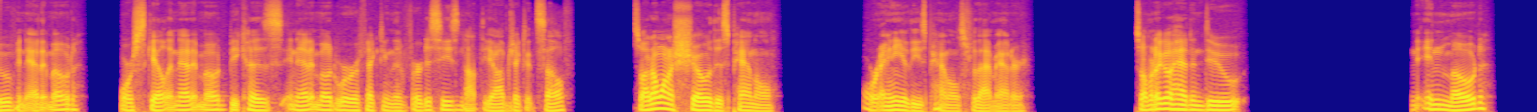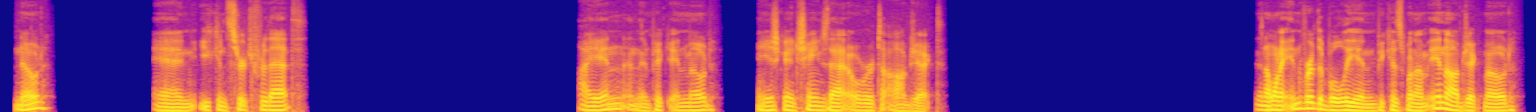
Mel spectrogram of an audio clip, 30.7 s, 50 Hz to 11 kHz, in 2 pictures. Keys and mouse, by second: 4.4 middle click, 5.2 middle click, 11.6 middle click, 12.3 middle click, 13.4 middle click, 14.0 click, 15.5 click, 16.1 shift+a, 23.0-25.2 drag, 25.9 x, 26.6 middle click, 27.9 click.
